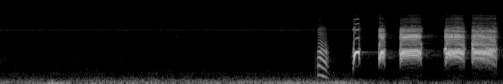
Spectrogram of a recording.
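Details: Chinese francolin, used for decoy trapping to stir up birds: after low background rumble, a sliding downward note, two clipped sharp notes and three loud, harsh, rasping bursts spaced evenly.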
